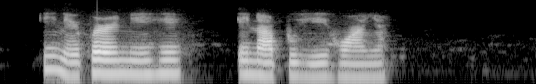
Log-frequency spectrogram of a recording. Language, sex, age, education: Igbo, female, 15-29, tertiary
